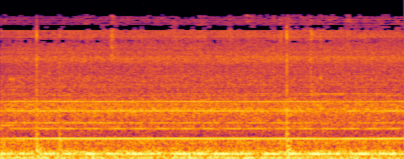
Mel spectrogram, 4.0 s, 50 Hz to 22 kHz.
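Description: Boeing 787-9 cabin noise on the ground: a steady low rumble with several steady whining tones above it.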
